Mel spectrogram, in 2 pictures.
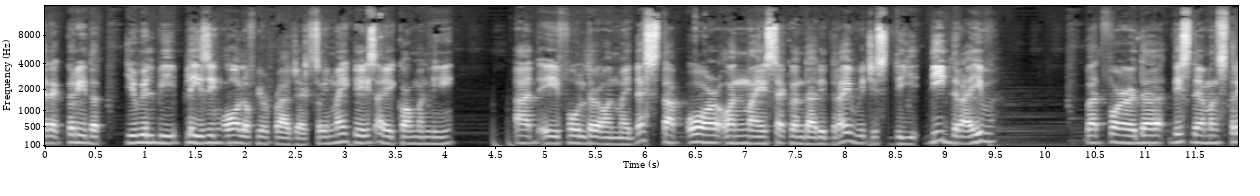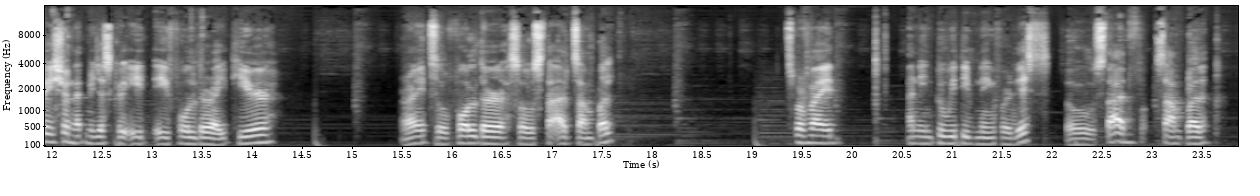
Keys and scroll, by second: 16.8 s, 17.6 d, 18.9 a, 19.5 space.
